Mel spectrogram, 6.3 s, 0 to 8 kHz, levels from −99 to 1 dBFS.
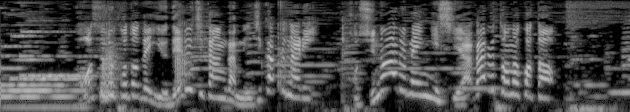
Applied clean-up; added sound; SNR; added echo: classical method Wiener filter.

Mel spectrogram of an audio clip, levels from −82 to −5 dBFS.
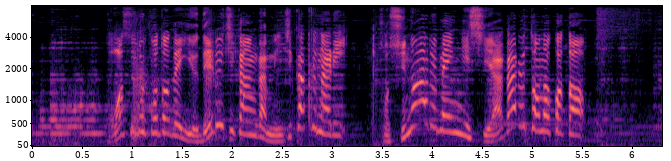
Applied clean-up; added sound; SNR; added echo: neural separator model SepFormer DNS4.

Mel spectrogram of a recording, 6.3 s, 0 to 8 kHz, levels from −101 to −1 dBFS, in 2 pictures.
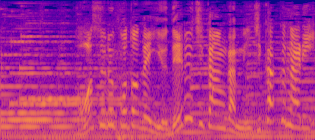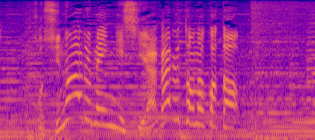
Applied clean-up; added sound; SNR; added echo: none; none; none; none.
